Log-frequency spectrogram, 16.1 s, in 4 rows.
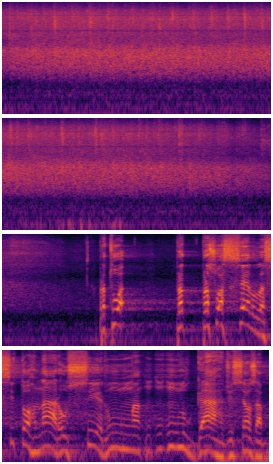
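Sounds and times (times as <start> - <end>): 
audience applause: 0.0 - 8.4
speech: 9.6 - 10.1, 10.7 - 16.1.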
